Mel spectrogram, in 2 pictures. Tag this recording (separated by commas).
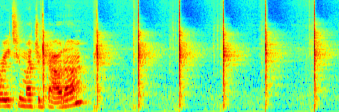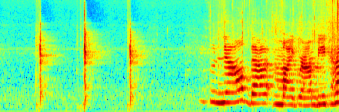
inside a small room, Speech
